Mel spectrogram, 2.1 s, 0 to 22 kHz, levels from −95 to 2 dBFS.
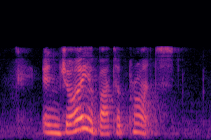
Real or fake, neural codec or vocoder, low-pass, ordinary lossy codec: fake; codec, 44.1 kHz, 7.8 kbps, DAC; 5.4 kHz; none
